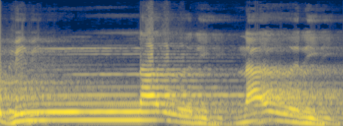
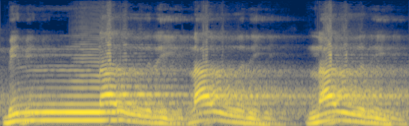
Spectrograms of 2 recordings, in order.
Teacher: یہ ادغام تو ہو رہا ہے لیکن بلا غنہ، غنہ ناک میں آواز نہیں جا رہی۔ تو یہاں پہ بن نذری، نذری لال کو نرمی کے ساتھ ادا کرنا ہے انشاءاللہ العزیز۔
